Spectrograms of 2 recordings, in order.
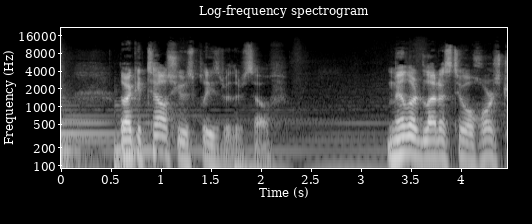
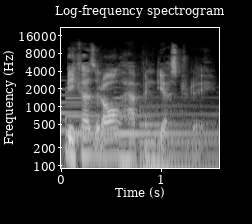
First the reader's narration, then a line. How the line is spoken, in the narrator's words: Millard answered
